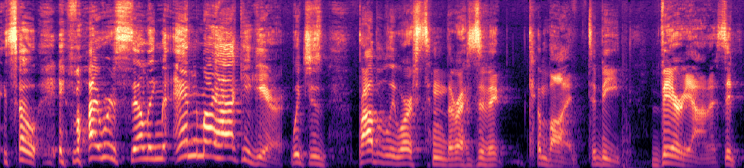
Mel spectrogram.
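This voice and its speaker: Animated man telling casual stories. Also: fairly high pitch, moderate pace. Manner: joking, self-interrupting, conversational. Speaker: real estate agent and show host. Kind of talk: casual storytelling.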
